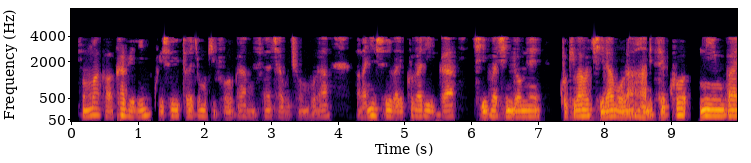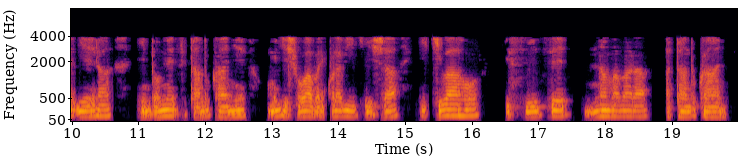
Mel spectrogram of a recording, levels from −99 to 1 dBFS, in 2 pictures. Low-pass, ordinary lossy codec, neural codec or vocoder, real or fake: 7.2 kHz; AAC, 16 kbps; none; real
